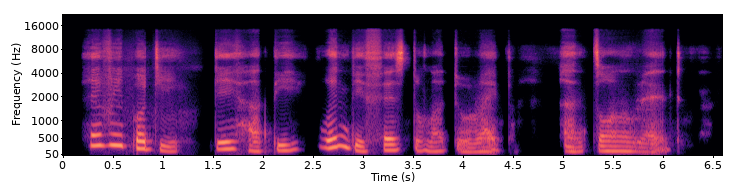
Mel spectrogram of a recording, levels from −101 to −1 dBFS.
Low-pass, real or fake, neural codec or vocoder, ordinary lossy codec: 14.4 kHz; fake; autoencoder, 48 kHz, 32 numbers a frame, DAC-VAE, trained on Japanese speech; none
